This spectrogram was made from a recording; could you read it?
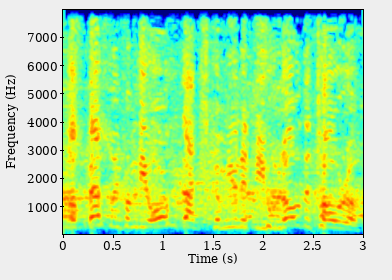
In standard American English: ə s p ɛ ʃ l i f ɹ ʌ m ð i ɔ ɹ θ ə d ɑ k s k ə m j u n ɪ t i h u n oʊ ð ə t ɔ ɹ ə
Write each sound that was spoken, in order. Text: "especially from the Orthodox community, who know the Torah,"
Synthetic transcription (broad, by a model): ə s p ɛ ʃ l i f ɹ ʌ m ð i ɔ ɹ θ ə d ɑ k s k ə m j u n ɪ t i h u n oʊ ð ə t ɔ ɹ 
